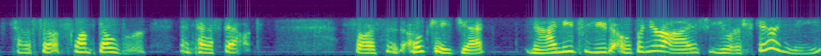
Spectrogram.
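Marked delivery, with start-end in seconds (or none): none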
